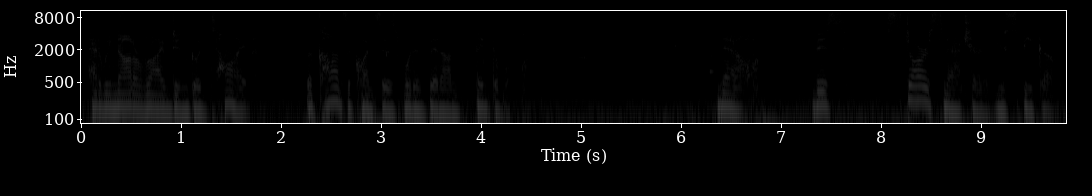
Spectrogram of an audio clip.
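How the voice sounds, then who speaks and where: A man's voice: medium pitch, unhurried, long pauses, soft background music, natural voice. A man voicing an ancient but youthful demon slayer in a game, stern and aloof, with formal, solemn diction. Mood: solemn, commanding. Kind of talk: animated game voice acting.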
